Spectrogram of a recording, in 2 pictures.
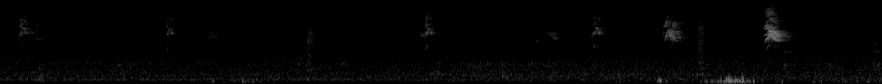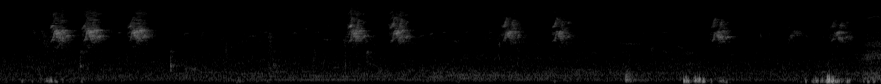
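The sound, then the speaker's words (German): Birds chirp and sing in a garden in short, bright bursts scattered throughout, fairly quiet, with a soft background hush and no talking. “Währenddessen kannst du den Vögeln lauschen, die hier in meinem Garten so schön singen.”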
